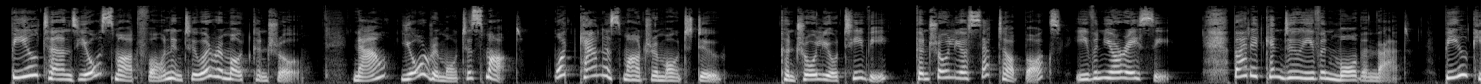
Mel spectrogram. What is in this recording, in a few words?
Indian English, Female; Peel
